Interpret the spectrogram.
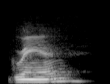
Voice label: "GRAND", american

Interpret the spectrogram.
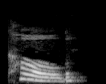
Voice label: "BAD", american

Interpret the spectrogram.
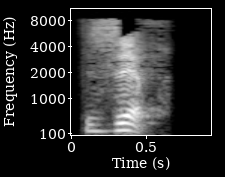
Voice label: "zip", phonetic

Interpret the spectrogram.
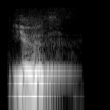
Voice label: "YOUTH", american

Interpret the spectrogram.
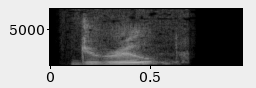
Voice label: "DROOP", american

